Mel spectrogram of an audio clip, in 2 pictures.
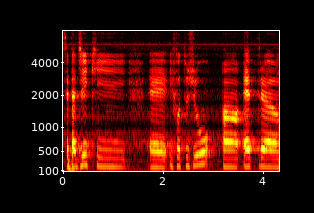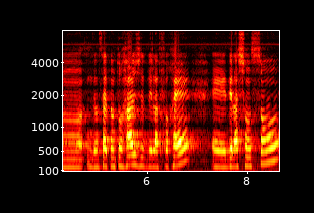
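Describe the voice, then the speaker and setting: The speaker has a Portuguese accent, goes at a very slow pace with big swings in loudness and ordinary pitch variation, and noticeable background noise is present. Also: woman, medium pitch for a woman. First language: Portuguese (speaking French). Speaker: writer and poet. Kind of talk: panel presentation. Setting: round table with audience. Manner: halting, many hesitations.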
